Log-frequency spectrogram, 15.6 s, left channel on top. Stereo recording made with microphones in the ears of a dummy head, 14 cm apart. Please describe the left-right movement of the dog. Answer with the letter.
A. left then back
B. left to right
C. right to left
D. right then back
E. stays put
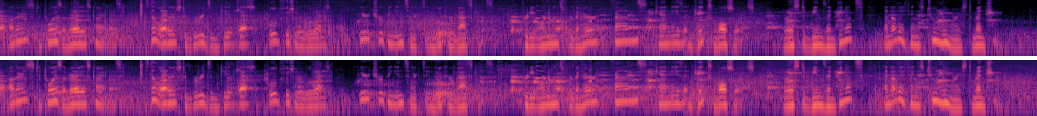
B.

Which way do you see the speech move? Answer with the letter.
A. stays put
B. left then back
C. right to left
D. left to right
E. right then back
B.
